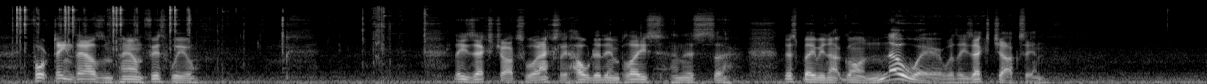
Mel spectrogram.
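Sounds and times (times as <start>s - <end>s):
metallic clicks and rattles: 0.0s - 4.4s.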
